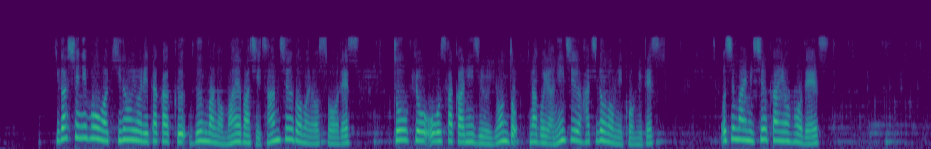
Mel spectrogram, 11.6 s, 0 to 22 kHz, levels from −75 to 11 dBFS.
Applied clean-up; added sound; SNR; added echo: neural separator model SepFormer DNS4.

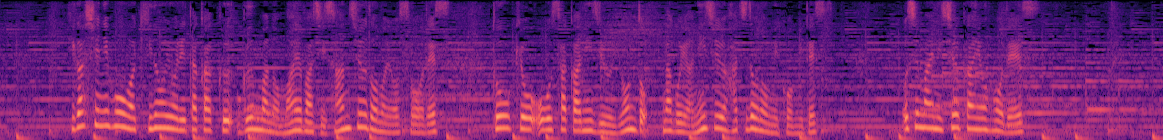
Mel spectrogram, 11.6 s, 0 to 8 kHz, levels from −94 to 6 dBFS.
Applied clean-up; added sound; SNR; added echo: none; none; none; none.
